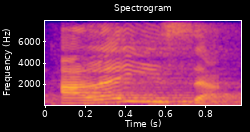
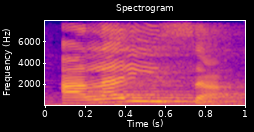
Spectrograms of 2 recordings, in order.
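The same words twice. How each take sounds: Both takes have the same delivery.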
